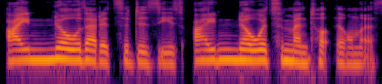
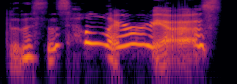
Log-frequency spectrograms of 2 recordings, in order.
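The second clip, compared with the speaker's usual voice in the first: amused disbelief; slower than usual. Retold or imitated. Laughing inside at a funeral.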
